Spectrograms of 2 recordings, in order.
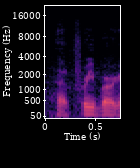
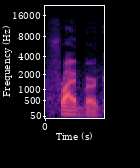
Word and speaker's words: Freiberg: We're talking with Josh Freeberg on the side here. The right pronunciation is Freiberg.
